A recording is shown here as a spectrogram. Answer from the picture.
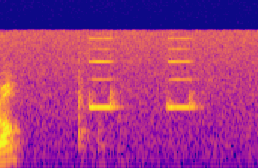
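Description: Microwave oven control panel beeping twice as its timer is set: two short, identical electronic beeps about two-thirds of a second apart.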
